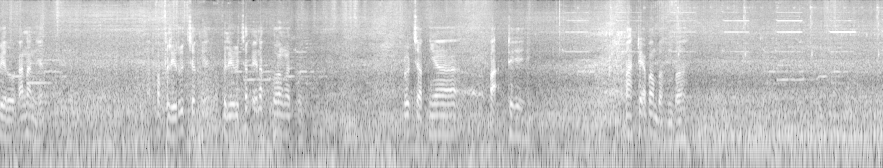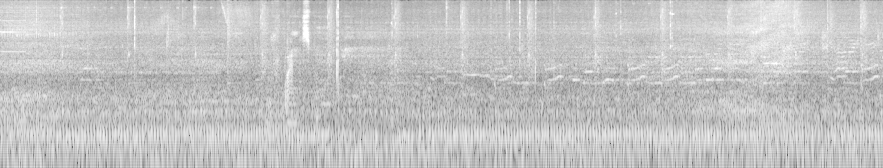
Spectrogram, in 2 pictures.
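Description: A motorbike engine hums steadily up close as it rides and then idles.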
